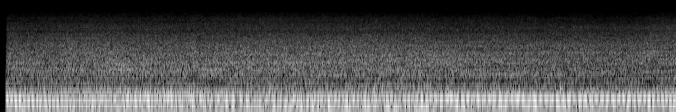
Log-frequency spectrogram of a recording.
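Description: Several diesel tractor engines running together at a steady, loud drone while the tractors pull a stuck, fully loaded trolley.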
